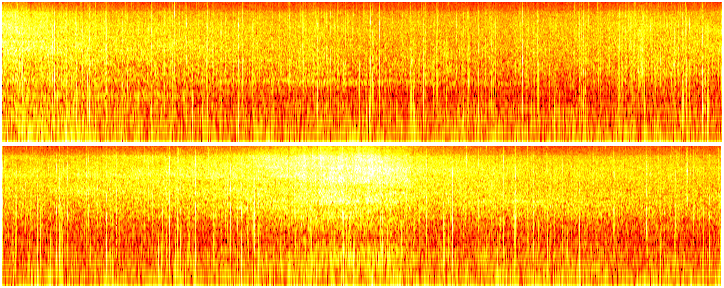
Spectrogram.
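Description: Heavy rain falling steadily, a dense hiss made up of countless individual drops ticking. About twenty seconds in, a louder hiss swells for a couple of seconds and then fades.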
